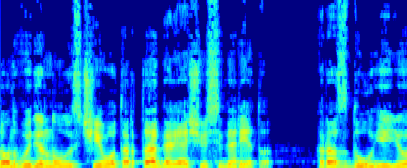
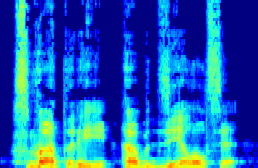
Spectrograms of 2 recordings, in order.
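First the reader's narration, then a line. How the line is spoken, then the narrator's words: Mocking group laughter. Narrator (Russian): захохотали служки Тритона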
